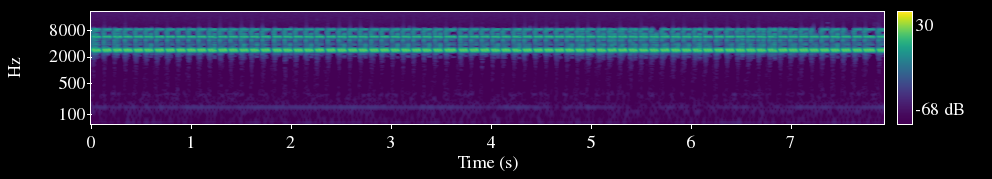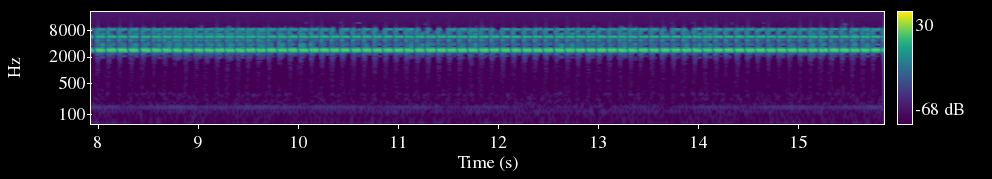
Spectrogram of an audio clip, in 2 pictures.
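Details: Continuous high, pure-toned trilling of a long-tailed tree cricket, fast regular pulses merging into a steady ring that never pauses; nothing else audible.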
